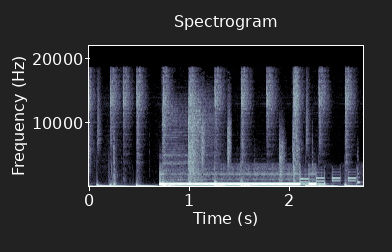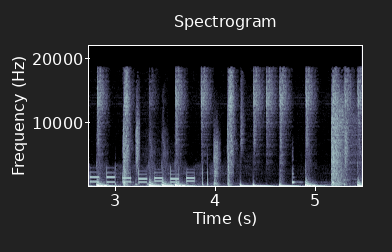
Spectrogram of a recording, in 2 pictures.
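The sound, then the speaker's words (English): A steady phone dial tone plays for about a second and a half, then gives way to a quick run of touch-tone dialing beeps, roughly eight to ten keypresses, as a drug screening phone line is called, over a repeating low thumping beat. “I guess we could, since we're on the phone, we could call the Pee in a Cup Lottery.”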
